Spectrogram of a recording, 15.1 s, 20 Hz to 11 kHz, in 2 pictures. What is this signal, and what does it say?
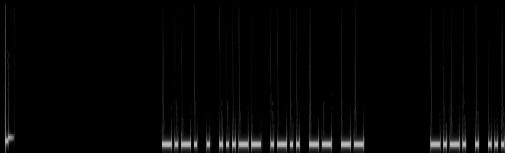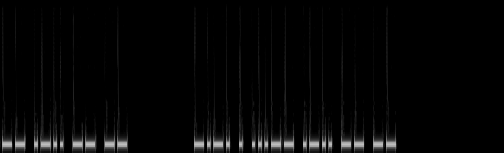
Morse code, heard as a keyed tone, about 25 wpm, 700 Hz. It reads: CE3LMM CE3LMM CE3LMM
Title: DXCC-100 Call Signs - 6 Characters - Repeated 3x - 25wpm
